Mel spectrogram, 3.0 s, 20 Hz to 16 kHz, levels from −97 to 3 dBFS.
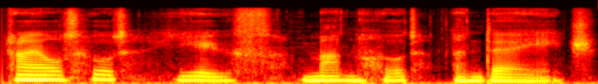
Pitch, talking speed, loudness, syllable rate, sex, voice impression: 135 Hz, 100 wpm, -20 LUFS, 3.0 syllables/s, male, masculine, adult-like, relaxed, weak, dark, muffled, raspy, sincere, calm, unique, kind, modest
